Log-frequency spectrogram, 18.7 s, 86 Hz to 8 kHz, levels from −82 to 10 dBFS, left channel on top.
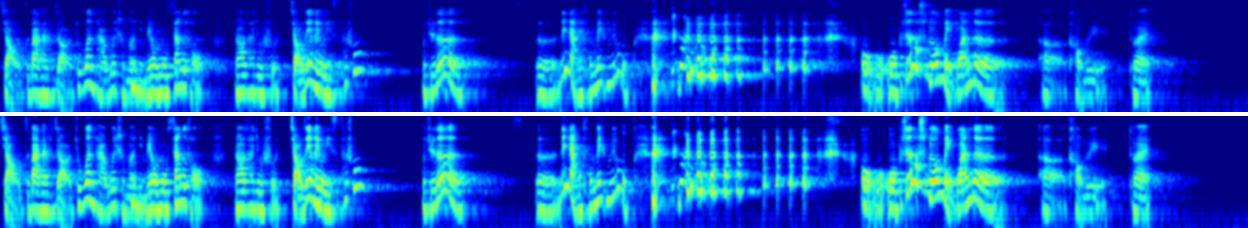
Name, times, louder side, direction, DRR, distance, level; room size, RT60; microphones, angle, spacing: voice 1, 0.0-5.5 6.3-7.0 8.0-10.0 10.4-11.1 11.6-15.1 15.6-16.6 16.9-17.3, right 5 dB, 70° right, 0.8 m, -32 dB
voice 2, 10.1-10.9, left 1 dB, 5° left, 0.7 m, -36 dB
27.0 x 14.5 x 3.2 m
head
